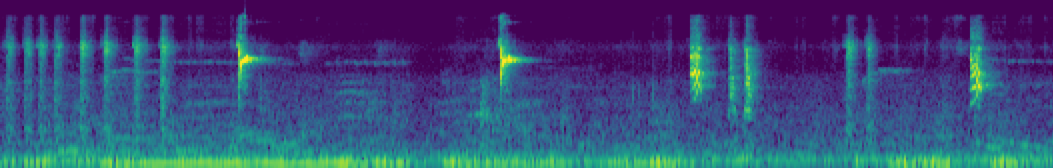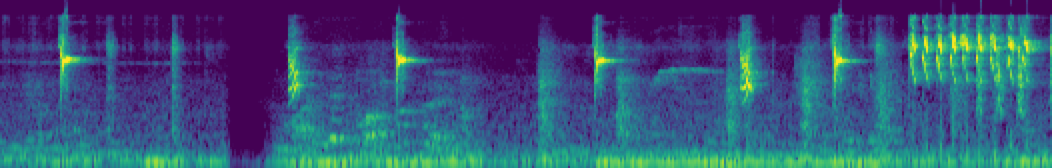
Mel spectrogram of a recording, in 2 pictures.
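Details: Cucak konin song used to lure a silent konin into answering: sharp high whistled notes with a downward flick, repeated every one to two seconds, mixed with short chirps and a buzzy trill near the end over a low hum.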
